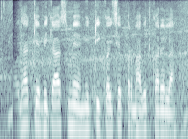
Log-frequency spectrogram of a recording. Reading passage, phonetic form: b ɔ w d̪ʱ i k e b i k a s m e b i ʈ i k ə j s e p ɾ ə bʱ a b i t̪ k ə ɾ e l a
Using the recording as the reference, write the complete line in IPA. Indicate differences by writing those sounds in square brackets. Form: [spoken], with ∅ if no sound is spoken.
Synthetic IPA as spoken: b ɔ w d̪ʱ [a] k e b i k a s m e [m] i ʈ i k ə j s e p ɾ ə bʱ a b i t̪ k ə ɾ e l a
